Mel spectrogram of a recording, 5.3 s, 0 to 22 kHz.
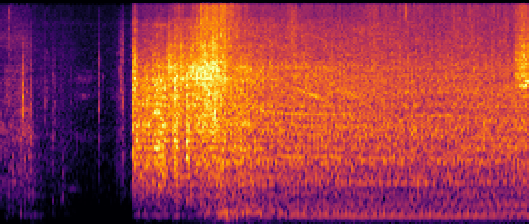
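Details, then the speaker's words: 2002 Ford Mustang after fuel pump replacement via partial tank drop: a couple of clicks, cranks, catches quickly and settles into a steady, even idle; clean healthy start, fuel gauge now reads. "And now, my Mustang, the fuel level reads, and it runs perfectly fine."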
